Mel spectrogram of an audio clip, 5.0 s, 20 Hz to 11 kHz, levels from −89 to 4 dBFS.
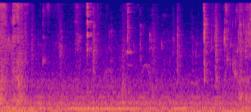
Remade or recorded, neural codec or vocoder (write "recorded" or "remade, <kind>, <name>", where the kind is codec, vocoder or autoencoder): recorded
